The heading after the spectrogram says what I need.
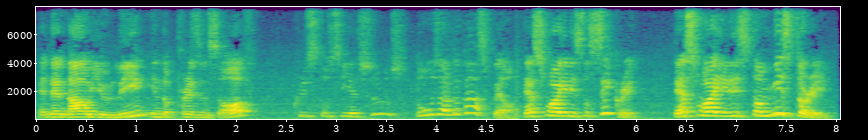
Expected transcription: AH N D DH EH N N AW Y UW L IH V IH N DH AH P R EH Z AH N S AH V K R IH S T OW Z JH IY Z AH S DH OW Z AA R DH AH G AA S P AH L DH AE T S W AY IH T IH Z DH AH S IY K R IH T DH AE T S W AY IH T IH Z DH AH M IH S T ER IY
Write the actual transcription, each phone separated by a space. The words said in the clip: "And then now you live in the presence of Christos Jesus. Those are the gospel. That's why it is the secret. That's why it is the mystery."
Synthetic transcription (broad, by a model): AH N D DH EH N N AW Y UW L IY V IH N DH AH P R EH Z AH N S AH V K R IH S T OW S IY S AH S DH OW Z AA R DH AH G AA S P AH L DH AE T S W AY IH T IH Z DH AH S IY K R IH T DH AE T S W AY IH T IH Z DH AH M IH S T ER IY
